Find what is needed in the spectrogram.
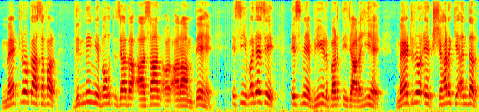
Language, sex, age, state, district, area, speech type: Urdu, male, 18-30, Bihar, Purnia, rural, spontaneous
